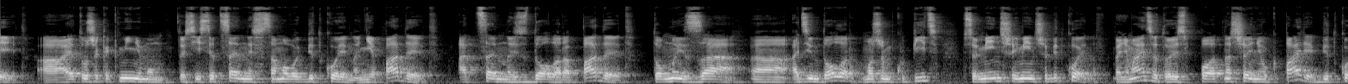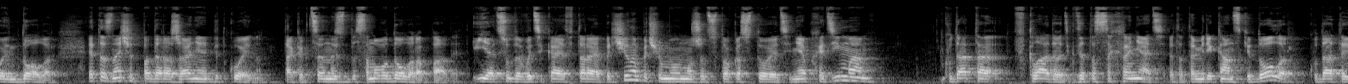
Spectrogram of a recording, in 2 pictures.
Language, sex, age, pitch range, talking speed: Russian, male, 20-39, 125-145 Hz, 150 wpm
